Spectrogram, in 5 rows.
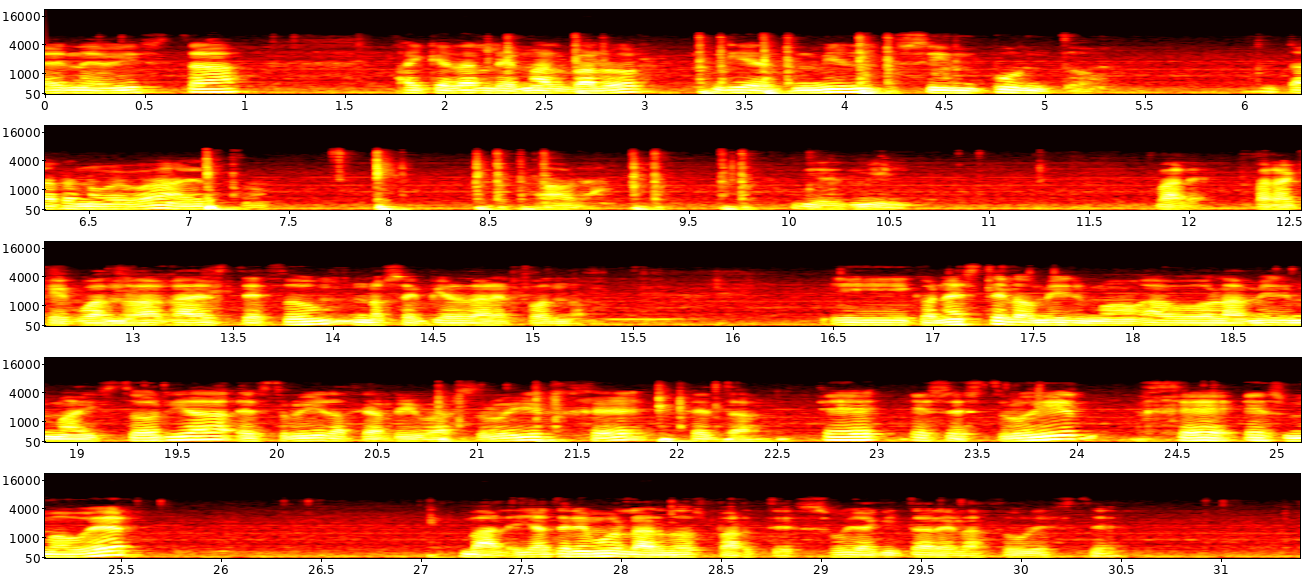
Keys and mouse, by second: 1.4-11.0 drag, 3.7 KP_0, 8.8 KP_0, 16.7 shift+middle click, 17.5-18.9 right drag, 18.9-21.3 drag, 20.9 e, 21.3-25.6 middle drag, 21.3 g, 25.6-31.3 drag.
